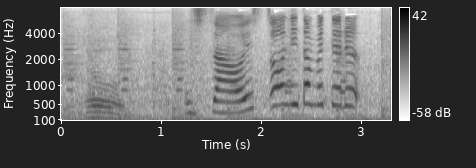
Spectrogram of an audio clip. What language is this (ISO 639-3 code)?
jpn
